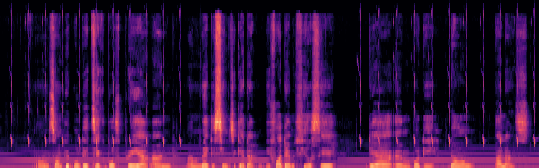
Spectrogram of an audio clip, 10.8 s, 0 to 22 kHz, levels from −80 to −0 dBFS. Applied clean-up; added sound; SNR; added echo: none; Wind instrument, woodwind instrument + Mechanisms; 17 dB; none.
